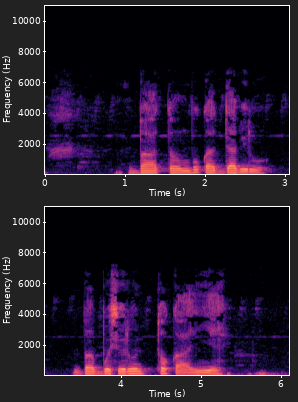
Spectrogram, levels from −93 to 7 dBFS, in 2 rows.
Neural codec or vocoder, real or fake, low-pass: none; real; 7.2 kHz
